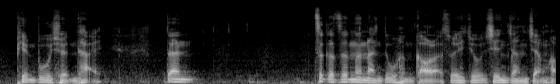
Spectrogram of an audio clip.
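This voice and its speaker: A man with a fairly low pitch and a dark, mellow tone speaks at a moderate pace. He leaves long, frequent pauses, and his pitch varies in an ordinary way. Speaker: podcast host and hair salon manager. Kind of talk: casual chat. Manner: many filler sounds.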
